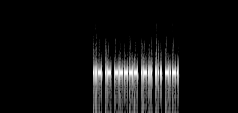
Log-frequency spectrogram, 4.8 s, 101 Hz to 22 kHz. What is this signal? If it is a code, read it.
Morse code, heard as a keyed tone, about 52 wpm, 700 Hz. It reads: UA0LSC
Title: DXCC-100 Call Signs - 6 Characters - Repeated 3x - 50wpm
